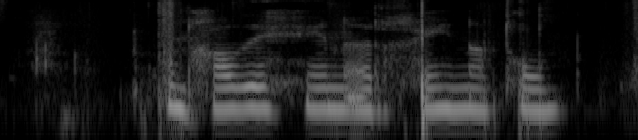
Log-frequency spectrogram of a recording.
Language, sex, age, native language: Icelandic, male, 8, Icelandic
